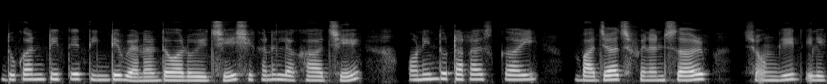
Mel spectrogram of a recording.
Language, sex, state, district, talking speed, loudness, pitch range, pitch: Bengali, female, West Bengal, Cooch Behar, 110 wpm, -16 LUFS, 195-235 Hz, 215 Hz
